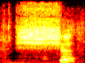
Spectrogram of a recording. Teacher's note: जो जिह्वा है ऊपरी भाग में सटाते हैं, उसके बाद जो हवा निकलती है, वायु निकलती है, वो थोड़ा संघर्ष करते हुए निकलती है। श बोलने में देखिए श, थोड़ा सा इसको संघर्ष करना पड़ रहा है, इसीलिए इसे संघर्षी व्यंजन कहते हैं।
